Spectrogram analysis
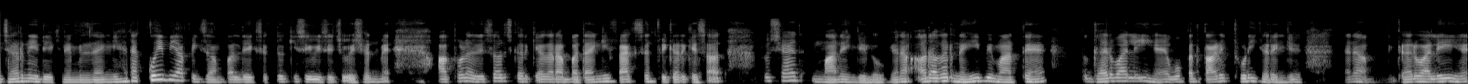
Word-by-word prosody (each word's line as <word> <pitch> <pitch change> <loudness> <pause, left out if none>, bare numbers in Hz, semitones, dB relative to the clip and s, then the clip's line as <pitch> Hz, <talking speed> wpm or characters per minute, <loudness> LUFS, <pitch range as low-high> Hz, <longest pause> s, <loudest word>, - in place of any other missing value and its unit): झरने 130 +3 +1
देखने 110 -2 -1
मिल 105 0 -1
जाएँगे, 110 +2 0
है 130 +2 +1
ना, 160 - +4
कोई 210 +2 +7
भी 210 - +2
आप 175 - -9
एग्ज़ाम्पल 110 -2 -3
देख 110 -1 0
सकते 115 +3 -6
हो, - - -3
किसी 125 -1 0
भी 115 -2 +4
सिचुएशन 110 +1 -1
में। - - +1 0.5
आप 120 - +4
थोड़ा 150 0 0
रिसर्च 150 +5 -2
करके 130 -1 -3
अगर 115 -1 +1
आप 115 - +4
बताएँगे 110 +6 +1
फ़ैक्ट्स 120 +3 +3
एण्ड 130 -1 -1
फिगर 115 +1 +1
के 110 - +4
साथ, - - +1 0.4
तो 160 - -6
शायद 175 0 -2 0.2
मानेंगे 105 -2 +1
लोग, 105 +1 -2
है 105 - 0
ना। 130 - +3
और 135 +3 +4
अगर 155 +2 +4
नहीं 130 +7 +3
भी 155 - +3
मानते 110 +4 +1
हैं, 130 +3 +1 0.4
तो - - -9
घरवाले 155 +4 0
ही 155 -1 -2
हैं, 115 -1 -2
वो 120 +1 -1
प्रताड़ित 130 +1 +3
थोड़ी 140 +2 +2
करेंगे, 110 -3 -1 0.5
है 115 - -8
ना। 130 -1 -1 0.4
घरवाले 125 +2 +2
ही 145 0 +2
हैं, 130 +1 0
125 Hz, 220 wpm, -23 LUFS, 110-140 Hz, 0.5 s, कोई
